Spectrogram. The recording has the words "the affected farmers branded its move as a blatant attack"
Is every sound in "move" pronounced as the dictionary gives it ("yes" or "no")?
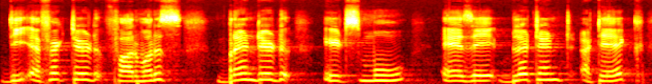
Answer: no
